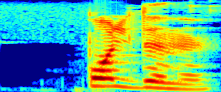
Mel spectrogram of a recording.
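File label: "польдыны", Komi, female; kpv audio dict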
